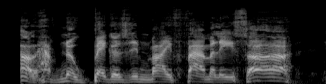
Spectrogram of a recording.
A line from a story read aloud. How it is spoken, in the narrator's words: his father roared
